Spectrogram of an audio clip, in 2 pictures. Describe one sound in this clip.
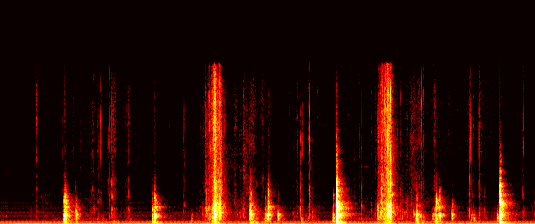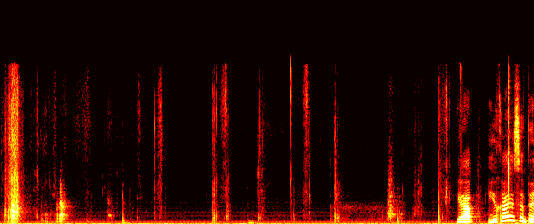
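Playing cards riffle and tap against each other.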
